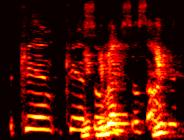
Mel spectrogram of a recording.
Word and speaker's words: Kensuke Sasaki: Kensuke Sasaki. Okay, all right. Now you got it right. What did I say first? You butchered the man's first name.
